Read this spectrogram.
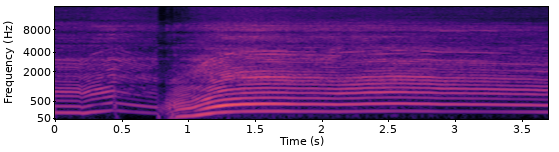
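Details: Husqvarna 562XP 60cc chainsaw, warm, restarted without fast idle after about two-thirds of a tank bucking windfall. Catches at once and climbs cleanly to a steady high-revving note, holding smoothly under cut. Runs right; new carburetor advised, leak-down test found no air leaks.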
